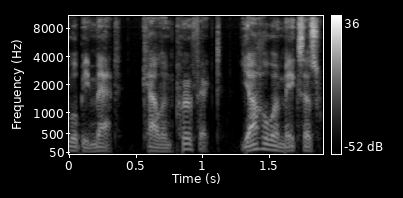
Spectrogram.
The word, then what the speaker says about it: Yahowah: For this reason, for thus says ky ko omar indeed this is what is affirmed by Yahwa Yahwa God's one and only name pronounced as guided by his Torah instructions on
